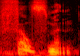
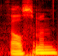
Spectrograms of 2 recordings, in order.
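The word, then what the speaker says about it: Felcman: names with the European Felman I believe it was well when I when I did the official pronunciation on Elite prospects they pronounced it Felman Felman like the C is a z oh okay yeah all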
